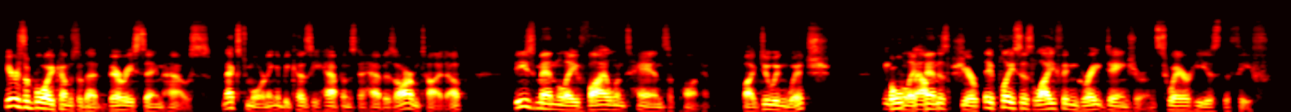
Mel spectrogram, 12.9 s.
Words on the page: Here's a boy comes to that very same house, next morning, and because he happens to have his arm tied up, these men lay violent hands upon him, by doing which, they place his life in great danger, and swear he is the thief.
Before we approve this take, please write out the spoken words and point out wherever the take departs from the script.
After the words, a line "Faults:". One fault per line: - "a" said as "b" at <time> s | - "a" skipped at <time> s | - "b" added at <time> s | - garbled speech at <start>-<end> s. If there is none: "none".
Here's a boy comes to that very same house, next morning, and because he happens to have his arm tied up, these men lay violent hands upon him, by doing which, [garbled] they place his life in great danger, and swear he is the thief.
Faults:
- garbled speech at 8.8-9.8 s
